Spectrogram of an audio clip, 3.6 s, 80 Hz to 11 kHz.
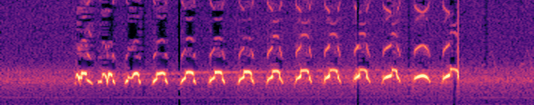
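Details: Osprey calling at the Hellgate Canyon nest, Missoula, Montana, July 13, 2018, amid fish deliveries; a quick series of about fourteen sharp, slightly slurred whistles lasting two and a half seconds, ending with a click.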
